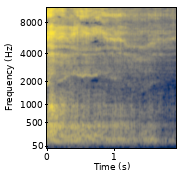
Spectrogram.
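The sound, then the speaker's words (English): A voice imitates an explosion with one rough, gravelly rumble that starts loud and holds for about two seconds before tapering off. “That's my explosion sound effect.”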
